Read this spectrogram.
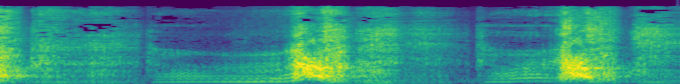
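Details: An angry Rottweiler, teased, gives a low, rumbling growl that breaks into two sharp, loud barks.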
